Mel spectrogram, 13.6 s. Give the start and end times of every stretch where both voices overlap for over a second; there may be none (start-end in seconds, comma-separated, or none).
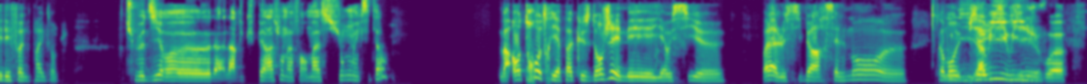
11.8-13.1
